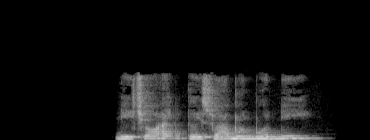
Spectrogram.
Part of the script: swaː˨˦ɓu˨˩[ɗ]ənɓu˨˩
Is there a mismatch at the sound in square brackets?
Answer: yes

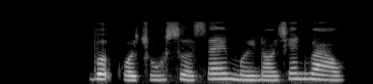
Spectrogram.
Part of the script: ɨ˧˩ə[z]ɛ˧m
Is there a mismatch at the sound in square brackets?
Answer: yes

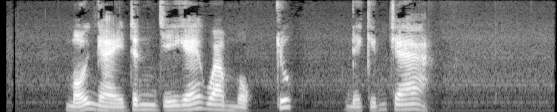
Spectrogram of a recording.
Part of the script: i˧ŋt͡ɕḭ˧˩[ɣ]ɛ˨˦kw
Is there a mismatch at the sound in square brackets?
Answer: no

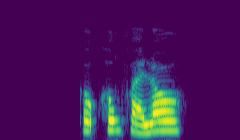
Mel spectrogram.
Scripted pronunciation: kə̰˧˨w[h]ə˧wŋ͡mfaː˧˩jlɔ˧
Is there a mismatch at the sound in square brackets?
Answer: yes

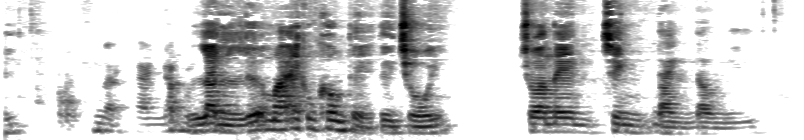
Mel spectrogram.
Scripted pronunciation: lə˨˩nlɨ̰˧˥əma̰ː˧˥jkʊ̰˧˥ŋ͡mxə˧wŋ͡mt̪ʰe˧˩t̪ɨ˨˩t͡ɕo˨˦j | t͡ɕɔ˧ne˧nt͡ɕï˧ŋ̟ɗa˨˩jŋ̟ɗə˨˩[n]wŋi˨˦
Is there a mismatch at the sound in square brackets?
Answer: yes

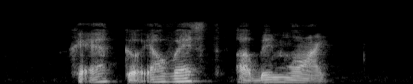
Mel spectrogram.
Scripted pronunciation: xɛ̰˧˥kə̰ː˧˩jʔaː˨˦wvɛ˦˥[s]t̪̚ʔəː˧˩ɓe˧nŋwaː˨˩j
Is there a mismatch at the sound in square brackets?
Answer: no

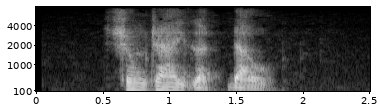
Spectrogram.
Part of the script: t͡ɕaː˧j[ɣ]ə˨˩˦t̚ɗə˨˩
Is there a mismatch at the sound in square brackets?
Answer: no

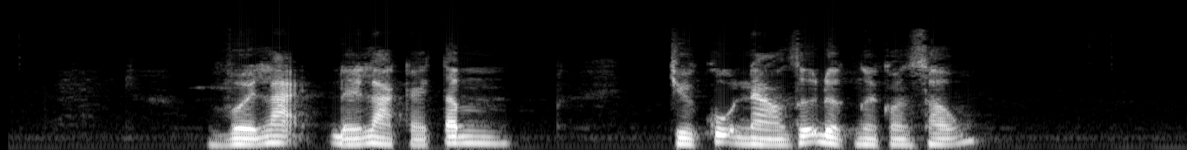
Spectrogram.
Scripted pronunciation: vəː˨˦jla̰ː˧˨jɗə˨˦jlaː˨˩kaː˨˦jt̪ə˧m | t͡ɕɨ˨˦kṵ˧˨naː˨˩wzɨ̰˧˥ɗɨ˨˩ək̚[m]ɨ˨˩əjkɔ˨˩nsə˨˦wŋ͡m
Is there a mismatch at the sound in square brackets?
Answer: yes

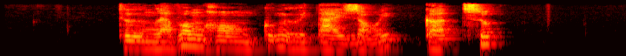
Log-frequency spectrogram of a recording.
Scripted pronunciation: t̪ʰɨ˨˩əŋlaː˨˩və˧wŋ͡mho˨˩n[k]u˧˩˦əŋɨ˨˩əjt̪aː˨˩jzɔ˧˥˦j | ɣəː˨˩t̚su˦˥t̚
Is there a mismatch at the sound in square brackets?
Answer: no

